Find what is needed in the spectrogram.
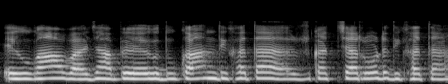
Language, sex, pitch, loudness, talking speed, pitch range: Bhojpuri, female, 260 Hz, -13 LUFS, 145 wpm, 250-270 Hz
